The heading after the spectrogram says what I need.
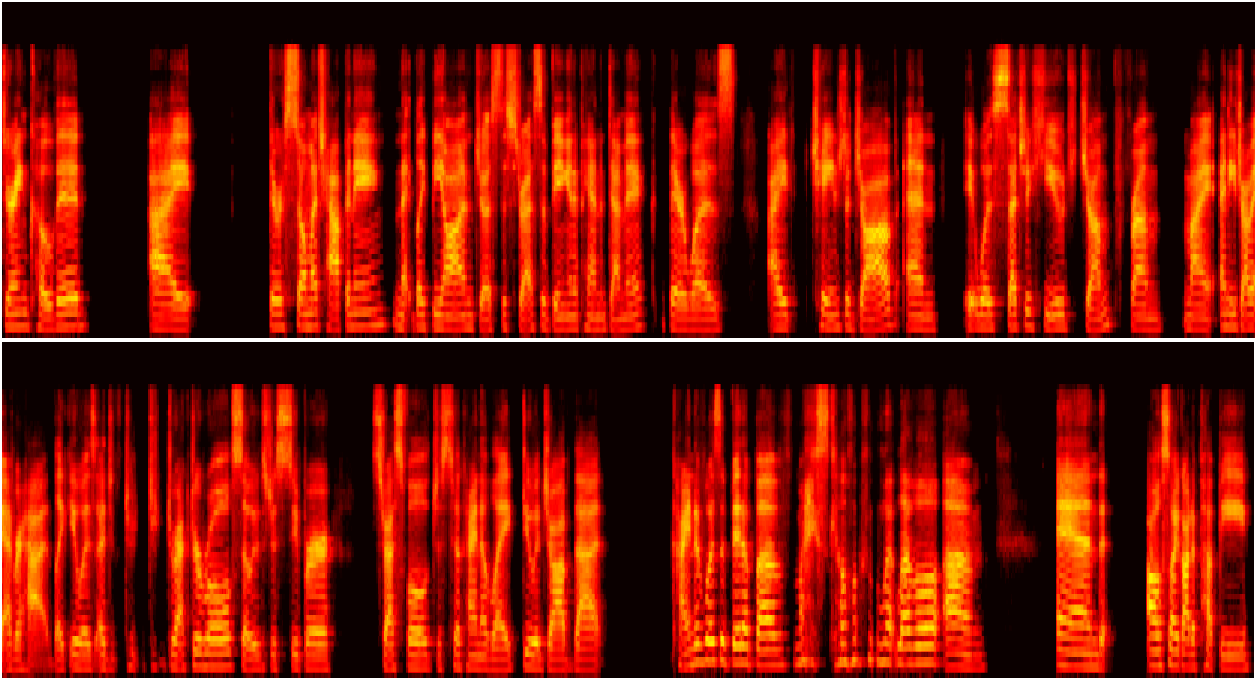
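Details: Adult woman with a long-standing stutter that she says is not the typical consonant-repetition form and is often misunderstood; she reports that stress amplifies it; real speech in a podcast interview; stuttering.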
